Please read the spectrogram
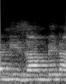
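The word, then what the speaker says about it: N'Djamena: चाड, चाड का निजामबेना है। अब इसको ऐसे पढ़ेंगे, एन साइलेंट हो जाएगा, डी भी साइलेंट हो जाएगा, जामिना पढ़ सकते हैं।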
